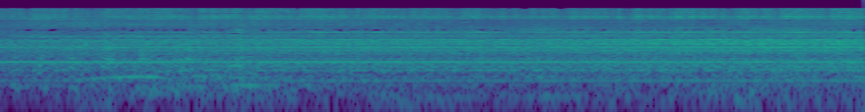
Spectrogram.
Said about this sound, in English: I thought, maybe it's like that, or maybe it's like my refrigerator. Like, I can always hear my refrigerator a little bit in the background, especially if you jam the mic right there behind it.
